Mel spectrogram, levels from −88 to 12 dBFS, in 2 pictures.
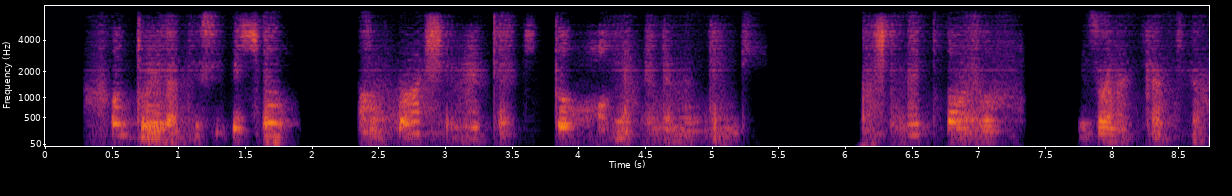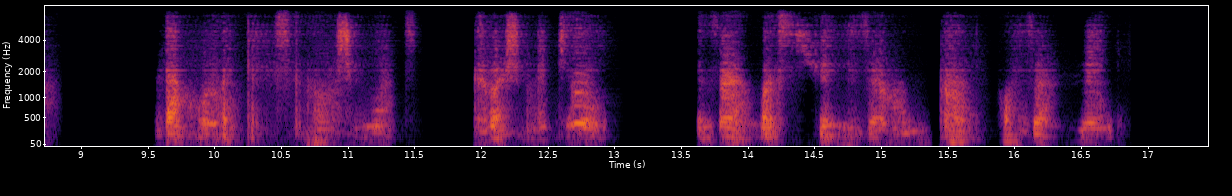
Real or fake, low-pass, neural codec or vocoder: fake; 7.2 kHz; codec, 44.1 kHz, 0.9 kbps, DAC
